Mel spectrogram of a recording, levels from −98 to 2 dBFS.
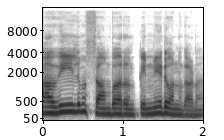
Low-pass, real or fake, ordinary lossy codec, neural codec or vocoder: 14.4 kHz; fake; none; codec, 44.1 kHz, 3.4 kbps, Pupu-Codec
